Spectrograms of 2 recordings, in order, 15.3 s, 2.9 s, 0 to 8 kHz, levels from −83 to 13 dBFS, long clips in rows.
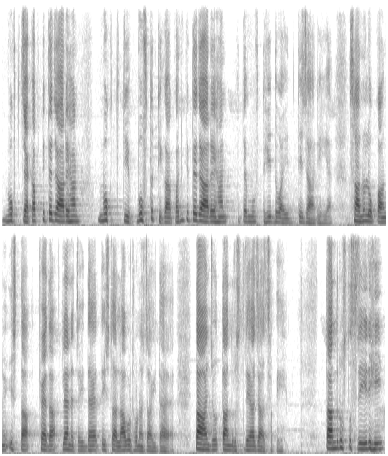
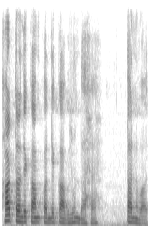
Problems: background sounds at intervals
